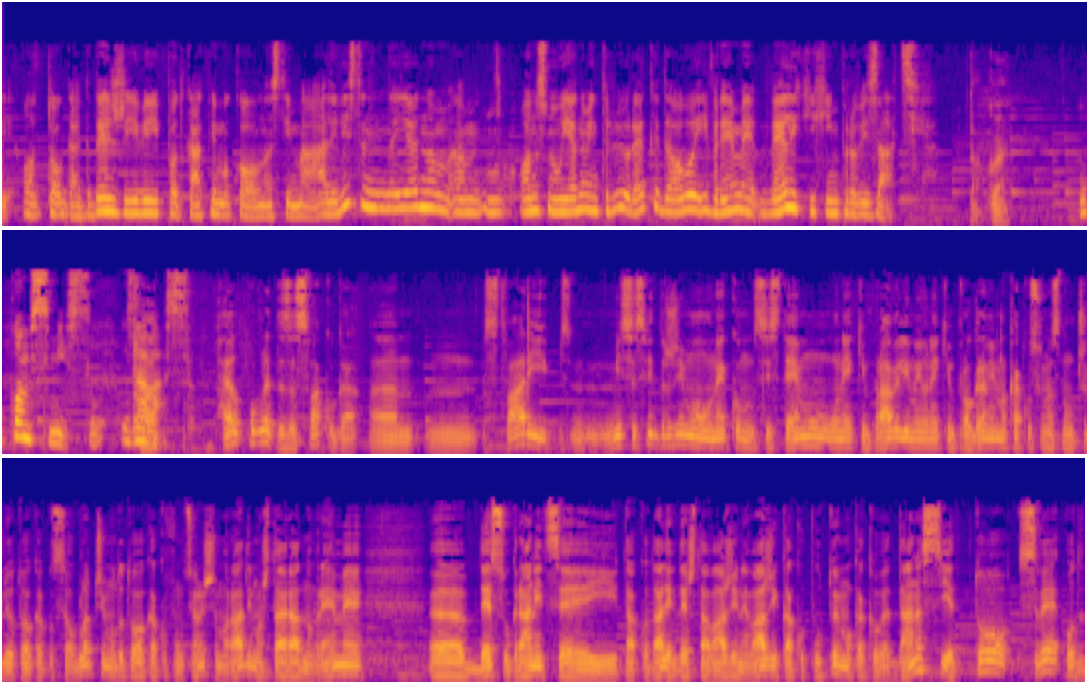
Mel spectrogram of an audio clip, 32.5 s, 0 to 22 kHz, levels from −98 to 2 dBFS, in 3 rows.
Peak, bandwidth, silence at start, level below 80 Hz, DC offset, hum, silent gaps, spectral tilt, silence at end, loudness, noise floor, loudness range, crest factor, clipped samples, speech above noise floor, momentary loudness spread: -4 dBFS; 11.5 kHz; 0 s; -58 dBFS; under 0.1%; none; none; -4 dB/octave; 0 s; -25 LUFS; -50 dBFS; 6 LU; 22 dB; under 0.1%; 25 dB; 13 LU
